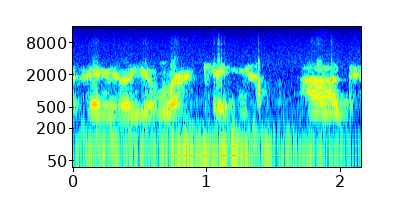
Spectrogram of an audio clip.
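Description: A person speaking in a recorded telephone voice message, the voice thin and narrow-band as over a phone line.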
